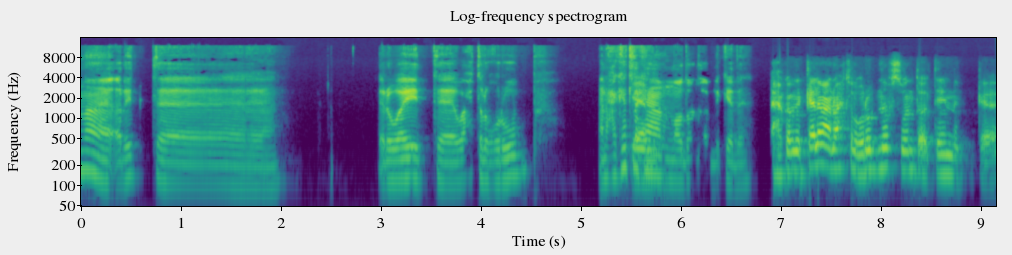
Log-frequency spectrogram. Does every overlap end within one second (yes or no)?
yes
